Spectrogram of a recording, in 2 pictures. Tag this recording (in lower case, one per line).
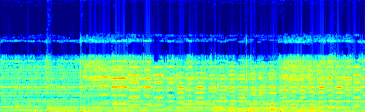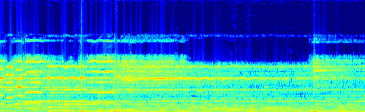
musical instrument
fiddle
music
